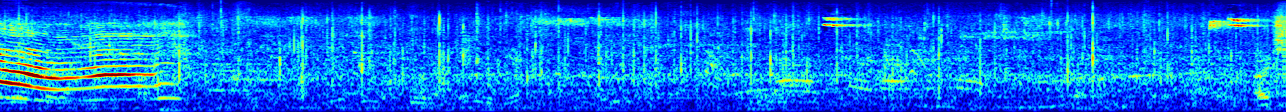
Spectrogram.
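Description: One high, pitched cry about a second long at the start, falling in pitch and then levelling off. After it comes a faint murmur of people's voices with a few faint calls.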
